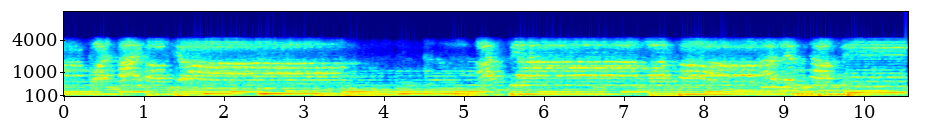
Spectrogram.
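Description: A church choir singing a gospel song in several voices over sustained low instrumental notes.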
